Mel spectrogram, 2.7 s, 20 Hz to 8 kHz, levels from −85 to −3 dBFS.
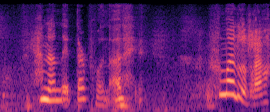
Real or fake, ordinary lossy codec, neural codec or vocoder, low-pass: fake; none; codec, 16 kHz, 0.5 kbps, X-Codec, HuBERT features, trained on LibriSpeech; 7.2 kHz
